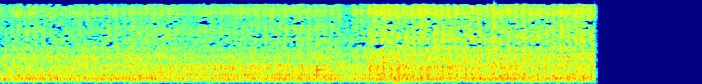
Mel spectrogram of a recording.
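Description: A banknote counting machine whirs and rapidly flicks through notes.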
